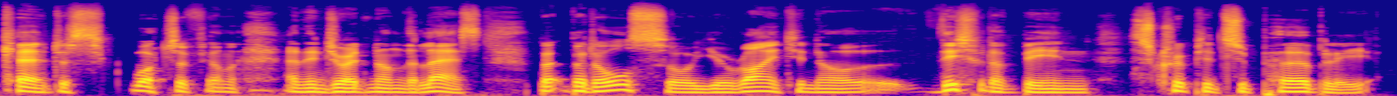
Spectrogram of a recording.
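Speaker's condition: No condition

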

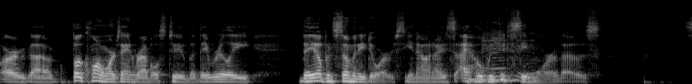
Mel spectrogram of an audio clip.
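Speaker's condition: No condition

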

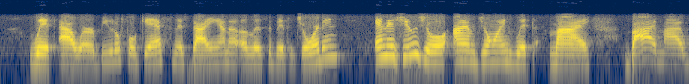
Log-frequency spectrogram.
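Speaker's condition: No condition

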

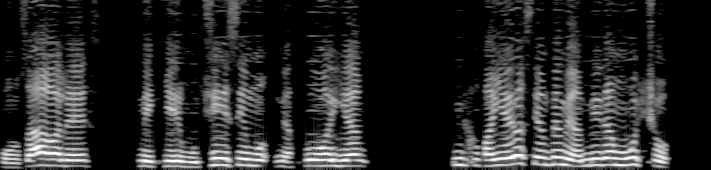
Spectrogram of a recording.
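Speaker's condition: Down syndrome; present from birth

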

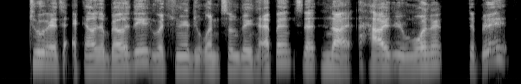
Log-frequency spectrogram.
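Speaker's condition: Cerebral palsy; affects speech

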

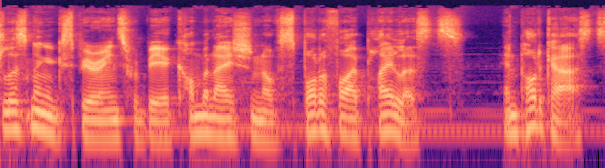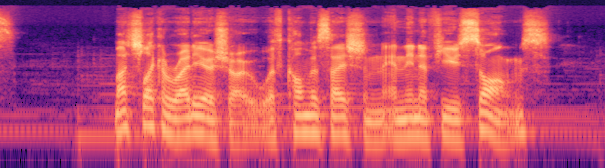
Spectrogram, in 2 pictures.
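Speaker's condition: No condition

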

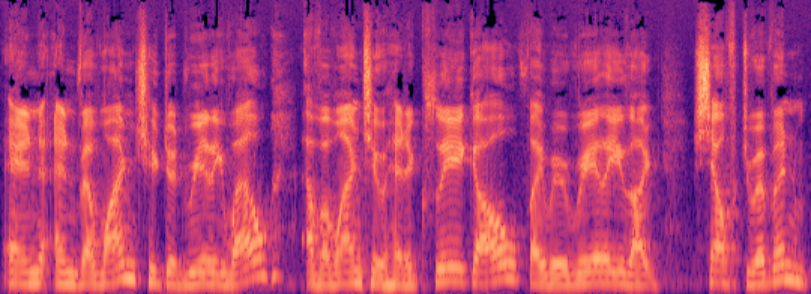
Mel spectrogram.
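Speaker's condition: Cerebral palsy; parents told lifelong dependence

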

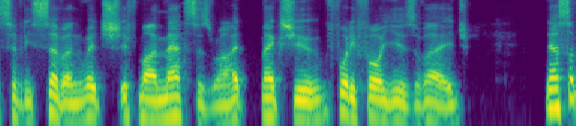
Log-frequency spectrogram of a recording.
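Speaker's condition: No condition

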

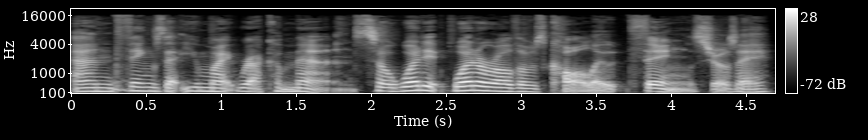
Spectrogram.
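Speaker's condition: No condition

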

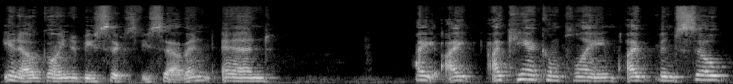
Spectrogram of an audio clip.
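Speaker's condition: ALS; small symptoms traced back easily 10 years or more

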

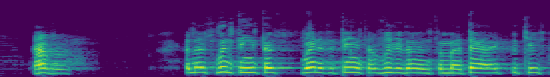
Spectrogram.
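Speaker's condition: Hearing loss, cochlear implant; college

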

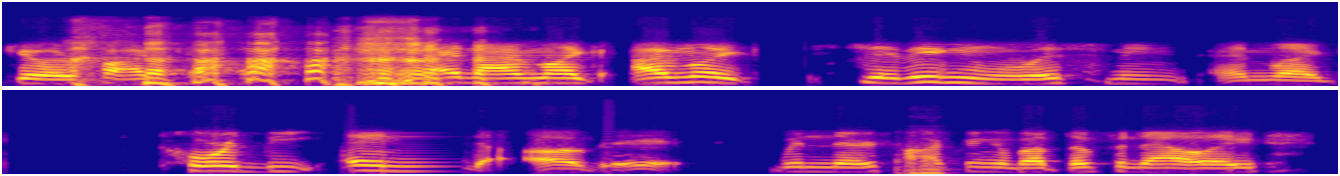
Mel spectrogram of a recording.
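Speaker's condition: Spastic quadriplegic cerebral palsy; age 27

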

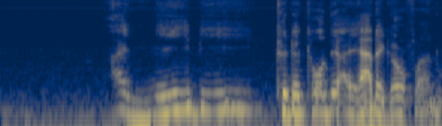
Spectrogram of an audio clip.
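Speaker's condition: Cerebral palsy; from birth

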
